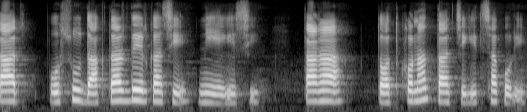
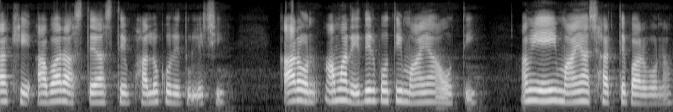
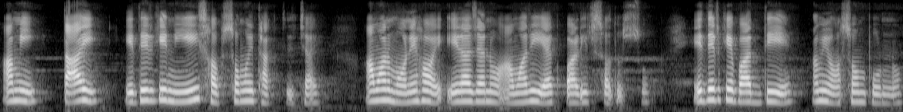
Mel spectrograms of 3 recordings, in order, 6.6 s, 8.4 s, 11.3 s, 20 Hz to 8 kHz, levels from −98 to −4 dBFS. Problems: none marked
